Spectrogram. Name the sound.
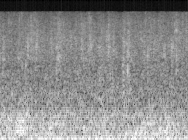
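rain falling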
